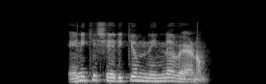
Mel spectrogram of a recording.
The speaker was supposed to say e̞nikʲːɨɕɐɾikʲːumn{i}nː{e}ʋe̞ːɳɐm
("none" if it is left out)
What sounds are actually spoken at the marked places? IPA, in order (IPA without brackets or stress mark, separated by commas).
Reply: i, e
